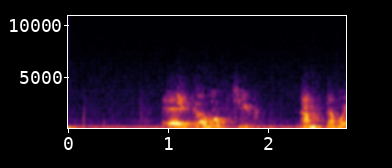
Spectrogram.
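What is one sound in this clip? A man speaks loudly through an old, hissy recording.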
